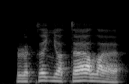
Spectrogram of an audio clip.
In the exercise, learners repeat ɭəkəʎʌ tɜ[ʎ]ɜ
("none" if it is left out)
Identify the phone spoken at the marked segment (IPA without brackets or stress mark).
lˠ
